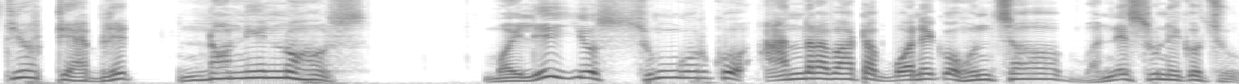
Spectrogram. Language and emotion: Nepali, disgusted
